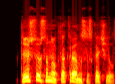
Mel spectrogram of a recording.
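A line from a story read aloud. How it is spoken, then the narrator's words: Plain. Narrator (Russian): спросил Роман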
